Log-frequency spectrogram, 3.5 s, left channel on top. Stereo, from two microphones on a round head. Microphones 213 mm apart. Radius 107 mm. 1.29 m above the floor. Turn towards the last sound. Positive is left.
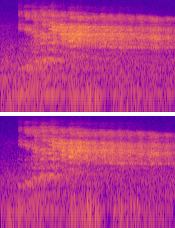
turn(degrees=-10)  # may be behind; listen again after turning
